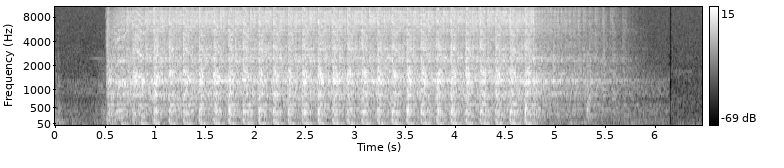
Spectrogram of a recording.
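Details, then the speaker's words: 2003 Hyundai Sonata crank test with the ignition coil fuse pulled: the starter cranks steadily at about three pulses a second with even beats and no light strokes, so compression is even and there is no serious compression problem. "all right very surprising there actually I was expecting um honestly not even to be filming this because if we had low compression we've got so many videos on that it wouldn't even be worth doing"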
